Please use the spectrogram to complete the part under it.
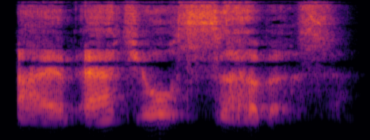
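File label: hello, robot; rivetcity; mrhandy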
